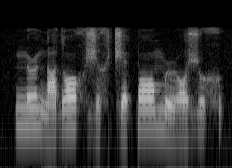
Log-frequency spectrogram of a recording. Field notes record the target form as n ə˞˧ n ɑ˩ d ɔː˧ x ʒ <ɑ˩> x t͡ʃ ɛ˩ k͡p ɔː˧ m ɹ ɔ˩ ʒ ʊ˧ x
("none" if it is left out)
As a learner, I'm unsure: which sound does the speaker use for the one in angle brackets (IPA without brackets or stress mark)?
ə˩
